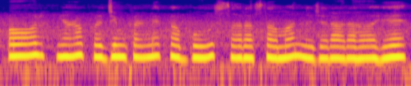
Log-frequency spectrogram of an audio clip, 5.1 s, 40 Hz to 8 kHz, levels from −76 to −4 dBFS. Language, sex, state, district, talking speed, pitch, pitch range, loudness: Hindi, female, Uttar Pradesh, Saharanpur, 150 wpm, 240 Hz, 230-250 Hz, -12 LUFS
